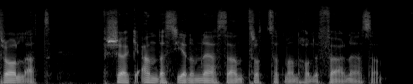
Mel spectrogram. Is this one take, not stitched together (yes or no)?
yes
